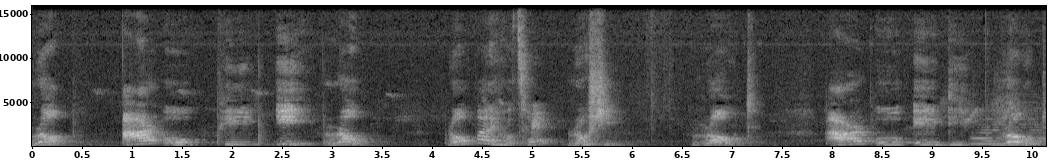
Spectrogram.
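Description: A woman's voice: fairly high pitch, pushed and bright. A woman teaching an English vocabulary lesson, spelling each word letter by letter and then giving its meaning. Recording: echoey room, voice a bit far from the mic, faint background noise.

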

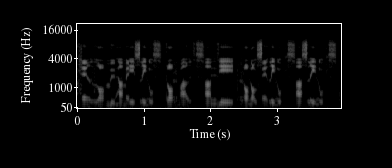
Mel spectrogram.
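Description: Deep robotic male text-to-speech voice. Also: normal speed, very noisy. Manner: flat, mechanical, evenly clipped words. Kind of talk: synthesized reading of typed text.

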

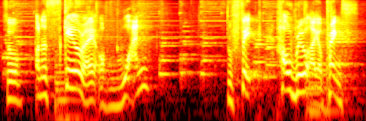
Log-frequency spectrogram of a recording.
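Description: Young singaporean guy, singlish banter, kinda high animated voice, comedy interview host, music in the back. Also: slow. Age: young adult. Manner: Singlish particles, playful troll banter. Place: indoor office studio set. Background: background music.

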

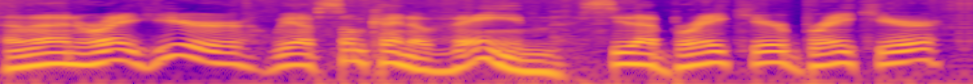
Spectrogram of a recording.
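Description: A man's voice: medium pitch, expressive, slow pace, a bit bright. A man narrating his own outdoor prospecting vlog at an abandoned mine, thinking aloud and pointing things out as he goes. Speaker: gold prospecting vlogger.

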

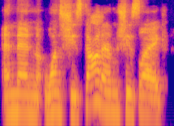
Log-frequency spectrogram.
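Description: A woman's voice: medium pitch, unhurried, pushed and bright. A woman hosting a podcast in casual discussion, chatty and full of fillers. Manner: chatty, uses many fillers. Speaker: podcast host.

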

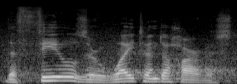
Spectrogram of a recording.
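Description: A man in his forties, a pastor preaching a sermon from the pulpit in slow, emphatic phrases. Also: medium pitch, sing-song, dark tone. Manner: earnest, gestures a lot, slow emphatic phrases. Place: church sanctuary, indoors. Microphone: pulpit mic, far camera. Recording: echoey sanctuary with long reverb, faint hiss.

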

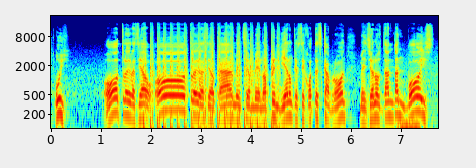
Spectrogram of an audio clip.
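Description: A man with a Mexican accent doing excited, swearing gameplay commentary as a gaming host. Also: on the high side, a little slow, noisy background. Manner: excitable, swearing, mock-shouting at the game.

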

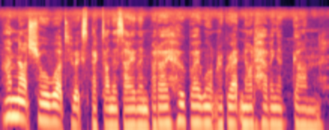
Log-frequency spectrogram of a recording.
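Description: A woman's voice: very deep voice, fairly even intonation, brisk, a little hiss or hum. An actress playing a curious 1930s woman explorer in a video game, musing to herself in a thoughtful, wry way. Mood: wry, pondering. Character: Norah, curious 1930s woman exploring an island for her husband. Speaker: game protagonist narrator. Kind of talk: scripted musing monologue. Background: background music.

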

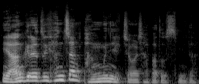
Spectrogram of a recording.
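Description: A man's voice: medium pitch, sing-song, racing, a little hiss or hum, lightly acted. A man playing a courteous, businesslike company director in a Korean TV drama, speaking politely and formally. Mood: deferential.

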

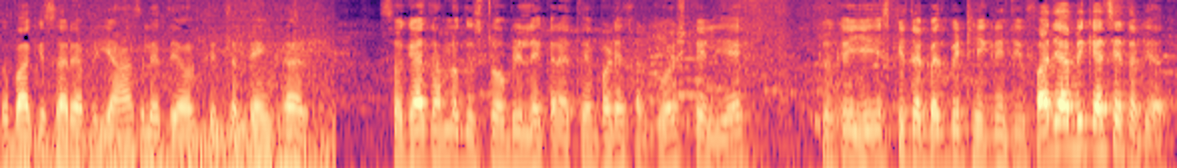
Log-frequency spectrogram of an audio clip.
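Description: With a little hiss or hum in the audio, a family vlogger speaks fairly quickly in a mid-range voice with fairly even intonation. He's out and about at shops and a market, chatting with his viewers as guys and teasing the children he's with.

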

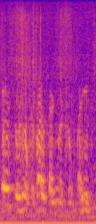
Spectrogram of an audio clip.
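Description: An elderly man, phoning in to a talk radio show and giving his opinion in an indignant, halting way, often repeating words. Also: sits high, animated. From Peru. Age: 80s. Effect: caller heard over a phone line. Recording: muffled distant phone line with hiss.

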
